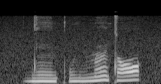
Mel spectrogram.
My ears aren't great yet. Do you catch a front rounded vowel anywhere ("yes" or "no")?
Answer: yes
